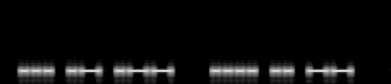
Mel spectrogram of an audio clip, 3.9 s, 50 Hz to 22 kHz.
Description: Morse code, heard as a keyed tone, about 20 wpm, 600 Hz. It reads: SAW HIM
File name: the old man and the sea part 2 20wpm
